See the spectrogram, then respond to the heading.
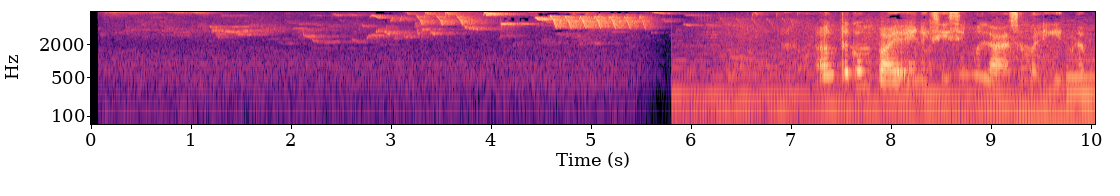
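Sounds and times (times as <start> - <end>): birds singing and chirping: 0.1 - 7.2
bird trill: 0.2 - 7.1.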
